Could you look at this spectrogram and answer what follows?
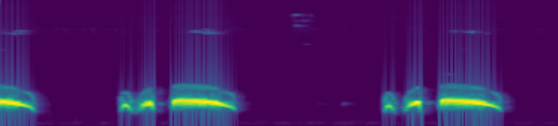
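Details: Spotted dove call used to train a new bird: a trailing coo, then two short bouncing notes leading into a long falling coo, repeated once after a pause, with no other sounds.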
